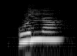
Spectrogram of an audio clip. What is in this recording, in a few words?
"uhla", Punjabi; ਓਲ੍ਹਾ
